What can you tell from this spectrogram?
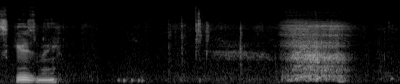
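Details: Adult deliberately inducing sneezes by sniffing pepper, sitting in a car with a towel: short voiced build-up and sniffing, then one breathy, hissing sneeze burst over quiet background.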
